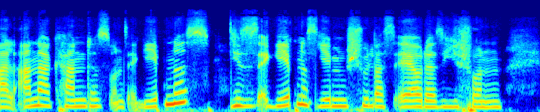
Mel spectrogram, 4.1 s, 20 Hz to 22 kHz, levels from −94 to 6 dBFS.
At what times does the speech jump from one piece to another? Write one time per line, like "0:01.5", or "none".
0:00.9
0:01.6
0:02.4
0:02.8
